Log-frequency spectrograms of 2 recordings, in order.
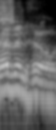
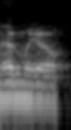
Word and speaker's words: Heaven Hill: It's Heaven Hill, not Heavenly Hill.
